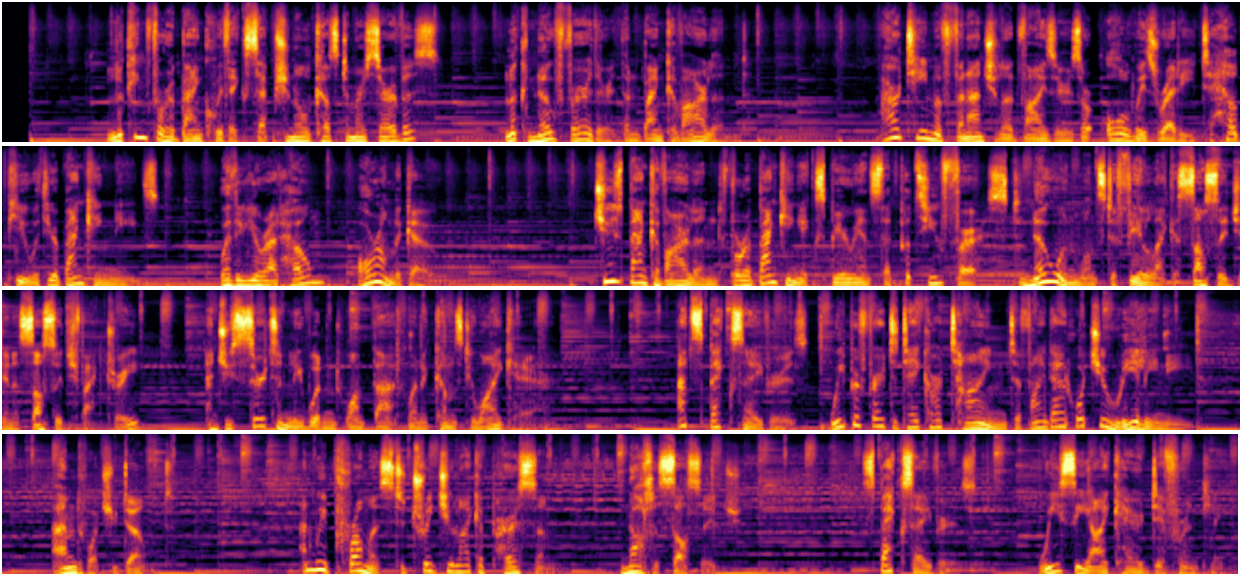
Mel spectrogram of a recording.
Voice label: Commercial

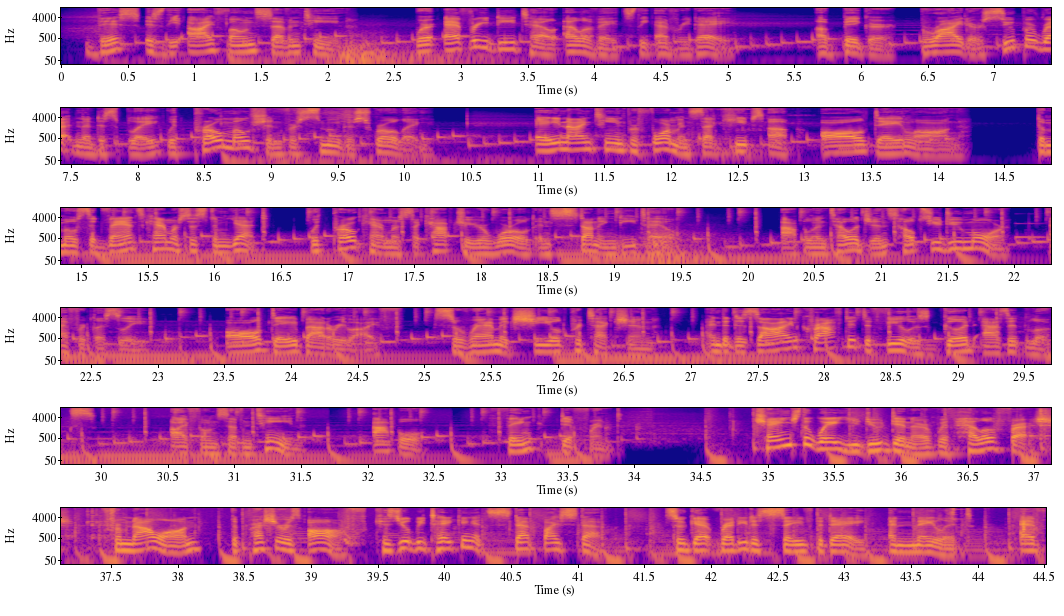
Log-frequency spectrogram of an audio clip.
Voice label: Commercial Reel

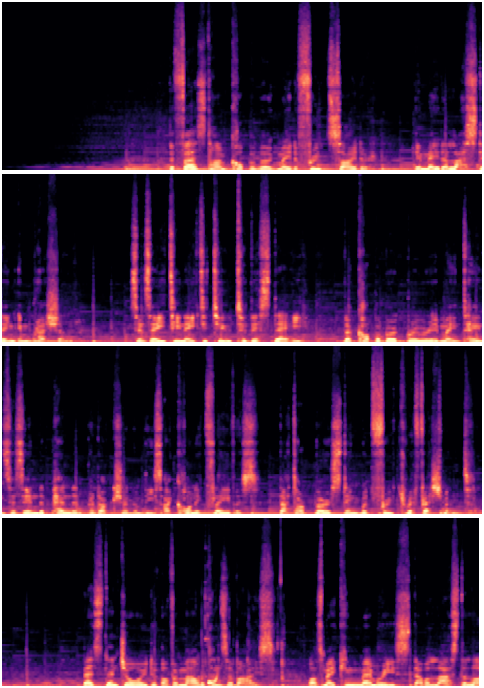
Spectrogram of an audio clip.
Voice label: Commercial Scandi accent

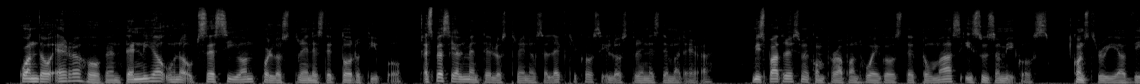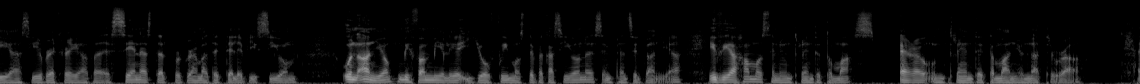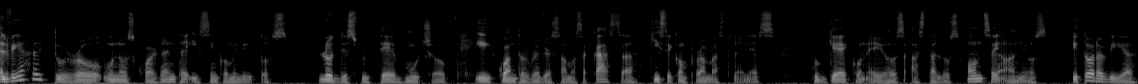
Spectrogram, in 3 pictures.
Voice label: Spanish Language Sample

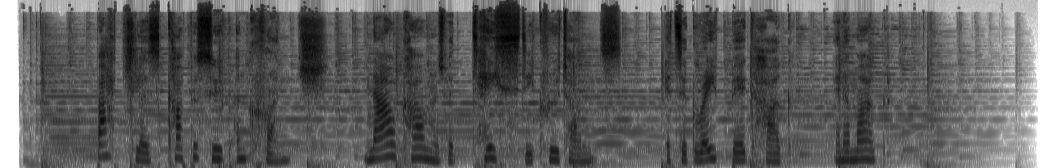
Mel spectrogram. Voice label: Ads

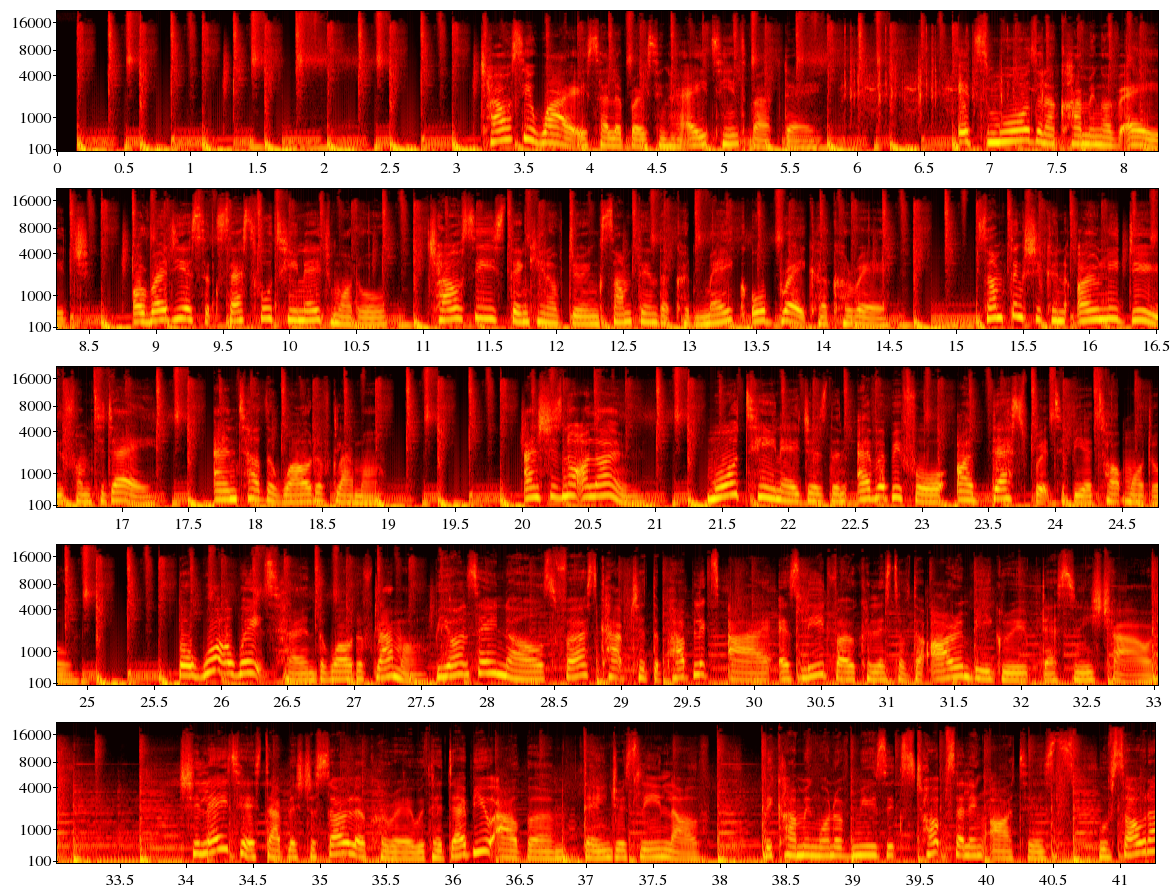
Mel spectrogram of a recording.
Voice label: Narrative

